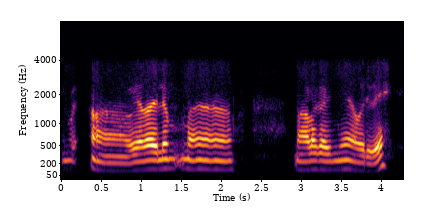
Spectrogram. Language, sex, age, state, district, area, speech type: Malayalam, male, 45-60, Kerala, Idukki, rural, conversation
